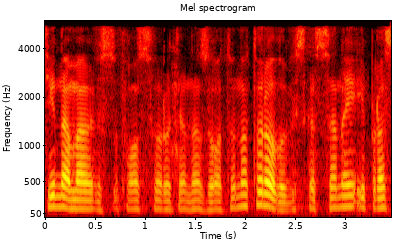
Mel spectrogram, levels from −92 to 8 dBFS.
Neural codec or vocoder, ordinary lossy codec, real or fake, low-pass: vocoder, 22.05 kHz, 80 mel bands, WaveNeXt; AAC, 32 kbps; fake; 5.4 kHz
